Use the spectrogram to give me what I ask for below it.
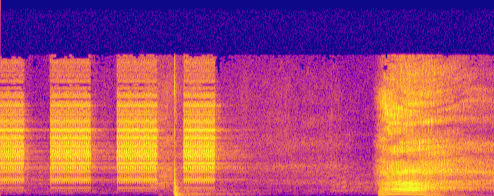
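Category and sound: household object, alarm clock going off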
